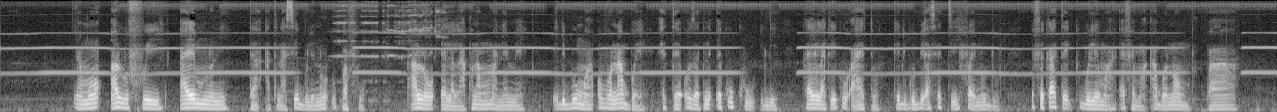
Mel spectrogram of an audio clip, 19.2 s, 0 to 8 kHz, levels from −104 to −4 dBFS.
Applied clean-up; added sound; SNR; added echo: none; Wind instrument, woodwind instrument + Squeak; 16 dB; none.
